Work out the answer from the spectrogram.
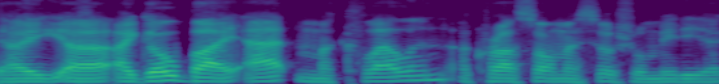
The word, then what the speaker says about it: McClellan: consonants in a row so I started spelling my last name m-a-k-l-e-l-a-n so I'd say now can you say that and they say McClellan and I'd say perfect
